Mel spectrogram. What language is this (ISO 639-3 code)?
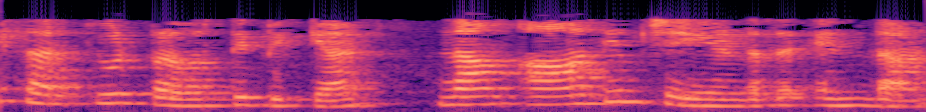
mal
